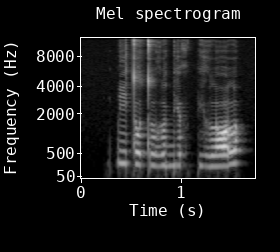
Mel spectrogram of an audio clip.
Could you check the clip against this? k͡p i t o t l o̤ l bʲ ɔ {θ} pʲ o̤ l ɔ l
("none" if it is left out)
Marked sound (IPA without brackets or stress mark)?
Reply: θ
